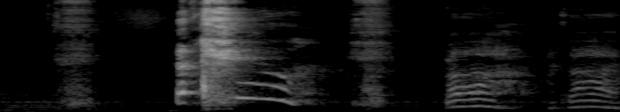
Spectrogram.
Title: Some single sneezes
